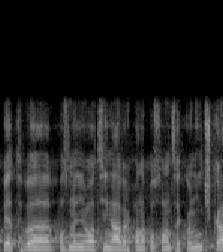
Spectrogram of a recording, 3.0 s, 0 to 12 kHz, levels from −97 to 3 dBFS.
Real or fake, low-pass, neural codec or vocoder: fake; 7.2 kHz; codec, 16 kHz, 4.8 kbps, FACodec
